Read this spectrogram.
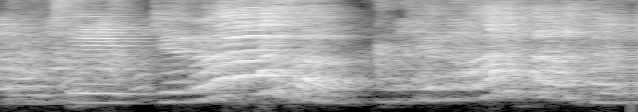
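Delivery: loud, slow, insistent call; calling to wake husband. Retold or imitated. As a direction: shout him awake. Waking snoring husband loudly.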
